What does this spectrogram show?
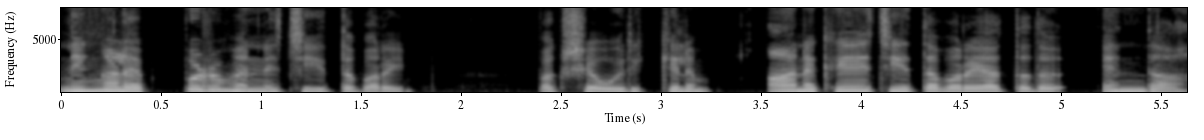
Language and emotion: Malayalam, sad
